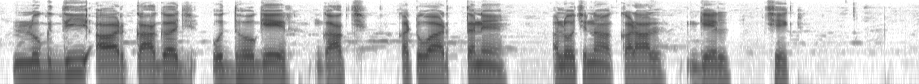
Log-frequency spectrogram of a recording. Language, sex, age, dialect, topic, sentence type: Magahi, male, 36-40, Northeastern/Surjapuri, agriculture, statement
